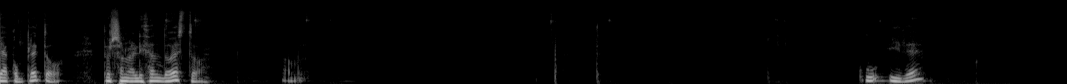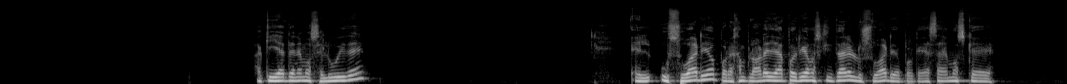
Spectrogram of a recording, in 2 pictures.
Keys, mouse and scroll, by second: 0.1 ctrl+p, 0.6 Return, 1.5-3.9 typing, 5.4-6.2 typing, 7.4-13.4 typing, 18.1-18.4 typing, 19.3 ctrl+p, 19.6 ctrl+p.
